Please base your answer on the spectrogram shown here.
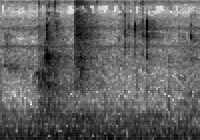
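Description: Someone chews a sweet stuffed wheat snack filled with banana, coconut and jaggery, giving soft, quiet, close-up mouth sounds with faint squishes and small crunches, with no talking.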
